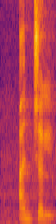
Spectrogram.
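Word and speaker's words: आँचल: पूरक पाठ्यपुस्तक है और सुनो कि माता का अंचल कृतिका का पहला पाठ है माता का अंचल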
